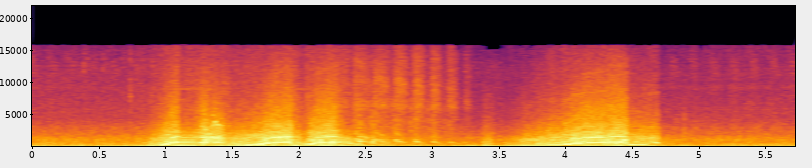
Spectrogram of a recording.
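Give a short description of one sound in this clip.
A car engine revs up and down sharply.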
